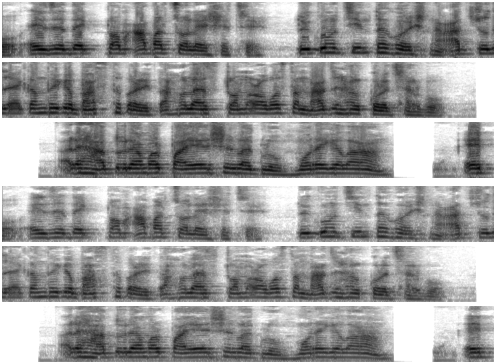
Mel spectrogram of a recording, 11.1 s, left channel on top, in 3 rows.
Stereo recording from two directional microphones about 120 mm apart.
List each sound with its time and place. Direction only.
0.0 s speech: 30° left (ahead or behind)
7.8 s a woman's voice: centre (ahead or behind)
8.0 s a woman's voice: 20° left (ahead or behind)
